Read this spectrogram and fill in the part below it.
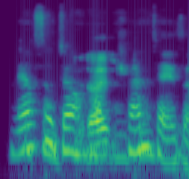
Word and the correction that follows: Trenta: over there. – Oh, I said it wrong, didn't I? Trenta. – Trenta? Yeah, Trenta, with an A.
